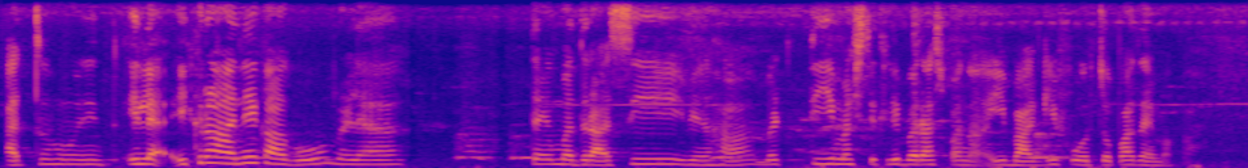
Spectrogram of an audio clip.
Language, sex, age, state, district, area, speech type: Goan Konkani, female, 18-30, Goa, Sanguem, rural, spontaneous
